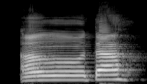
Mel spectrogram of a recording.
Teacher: نون کو پڑھنا تو ہے، غنہ بھی کرنا ہے، ساتھ ساتھ اس کو چھپا کر پڑھنا ہے، پتہ نہ چلے، صاف واضح بھی نہ ہو اور بالکل چھپ بھی نہ جائے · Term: اخفا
